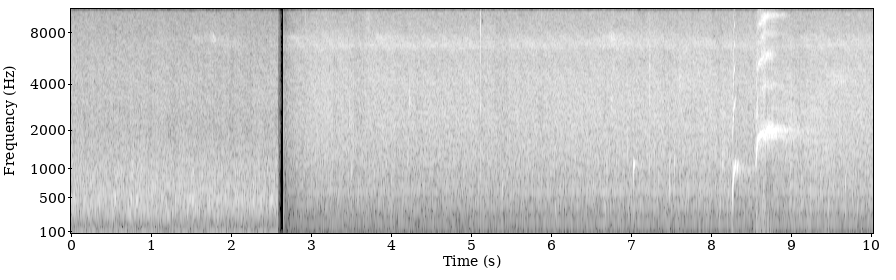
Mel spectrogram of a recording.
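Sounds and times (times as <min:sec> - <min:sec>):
steady hiss: 0:02.7 - 0:10.0
loud whistled bird note: 0:08.2 - 0:09.8
bird chirps: 0:08.2 - 0:10.0.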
